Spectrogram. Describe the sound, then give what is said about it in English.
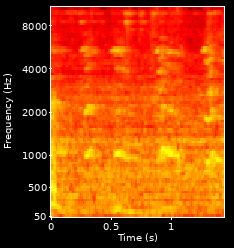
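Several dogs whimper and yip together in a steady, overlapping chorus of high whines and short cries, moderately loud, with no one talking, at a Super Bowl party. “Dogs.”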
